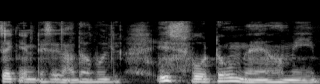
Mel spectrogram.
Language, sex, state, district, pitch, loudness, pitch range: Hindi, male, Himachal Pradesh, Shimla, 115 Hz, -17 LUFS, 105-130 Hz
